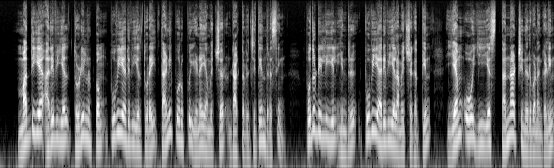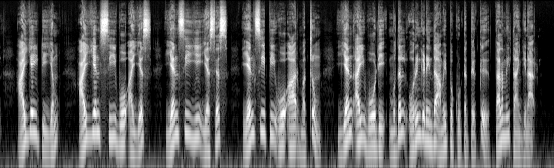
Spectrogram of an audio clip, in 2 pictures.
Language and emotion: Tamil, neutral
